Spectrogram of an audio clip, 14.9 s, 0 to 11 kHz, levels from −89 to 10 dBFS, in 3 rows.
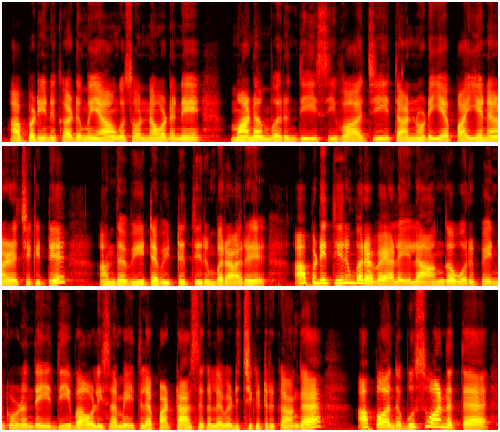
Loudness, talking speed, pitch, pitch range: -18 LUFS, 120 wpm, 180 Hz, 165-205 Hz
